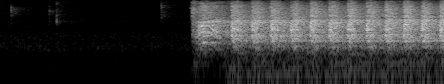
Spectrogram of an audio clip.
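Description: A motorcycle engine starts up and idles loudly with a rapid, throbbing beat.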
